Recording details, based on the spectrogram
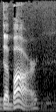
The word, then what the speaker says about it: dabar: It's translated from the word dabar. D-A-B-A-R is the way it's spelled, dabar.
